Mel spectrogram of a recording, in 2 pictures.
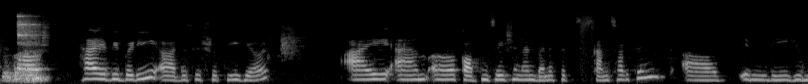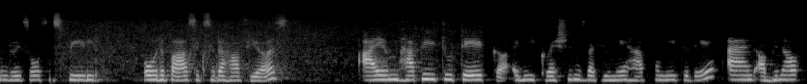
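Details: Adult woman speaking; fluent speech.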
